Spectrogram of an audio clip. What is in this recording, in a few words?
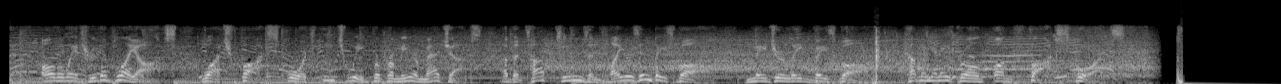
promo; FOXsports; 2006 Promo; MLB ON FSN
